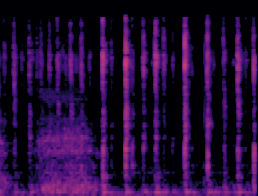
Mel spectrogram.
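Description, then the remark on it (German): Someone types a password on a computer keyboard to unlock a locked computer, a quick run of sharp clicks and a few louder key taps, with no voices and a faint hiss in the background. “Ja, ja, äh, mein, ich, mein Rechner war bloß gelockt und ich habe hab neulich mein Passwort geändert und dann jetzt ich muss, muss ich mir beim Passwort tippen noch deutlich mehr konzentrieren.”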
